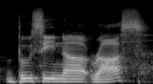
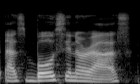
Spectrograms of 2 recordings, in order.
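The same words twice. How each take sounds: First: "Boosie Na Ross" said slowly and haltingly, with a long "oo" and "Ross" like the English name; sounding out "Boosie Na Ross" unsure, like a foreign phrase; mispronounced name. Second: "Bosi Na Ras" with a short "Bo-si" and "Ras" rhyming with "buzz", rising at the end; Jamaican pronunciation. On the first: Real, not acted. Host reading the shirt slogan aloud, unsure mispronunciation. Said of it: "I'm really bad with pronunciation".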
